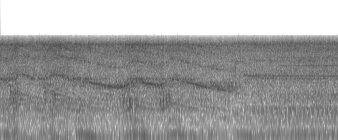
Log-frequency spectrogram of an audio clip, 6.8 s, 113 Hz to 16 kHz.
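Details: Subaru EJ22T short block with EJ25D heads, 470,000 km on bores and pistons, new standard bearings and rings 50 km earlier: warm idle with hollow irregular knock, barely present cold; excessive piston slap from worn honed bores, later rebuilt.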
